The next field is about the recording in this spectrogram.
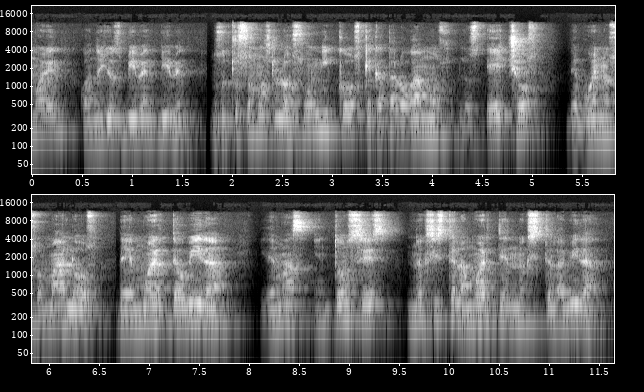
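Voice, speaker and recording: A man's voice: mid-range voice, roomy sound. A man with a Mexican Spanish accent, hosting a podcast and giving a reflective philosophical monologue, posing rhetorical questions and answering them himself. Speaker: podcast host.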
